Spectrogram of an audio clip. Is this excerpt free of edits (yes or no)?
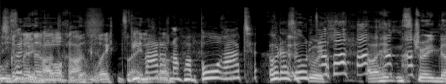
no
